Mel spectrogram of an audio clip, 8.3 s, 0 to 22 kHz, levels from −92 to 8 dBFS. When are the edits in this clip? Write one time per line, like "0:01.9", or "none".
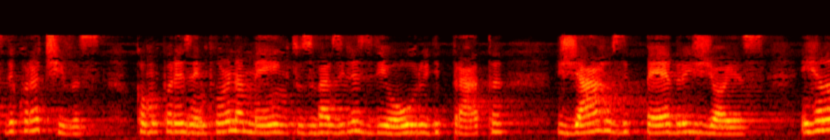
none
